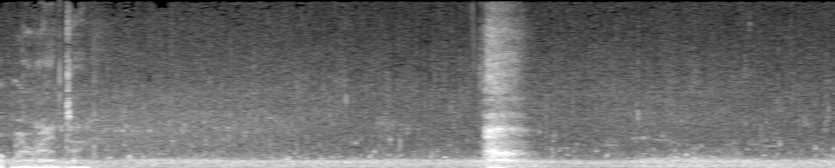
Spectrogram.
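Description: A man's low hum in the first moment, then a single audible breath about halfway through. A steady, muffled rushing background ambience runs under both.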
